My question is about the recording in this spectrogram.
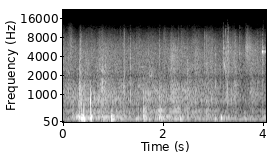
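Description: Irregular knocks, thuds and clatter of people getting up after a meeting: chairs being moved, things handled on tables, footsteps. The knocks are strongest in the first second.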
